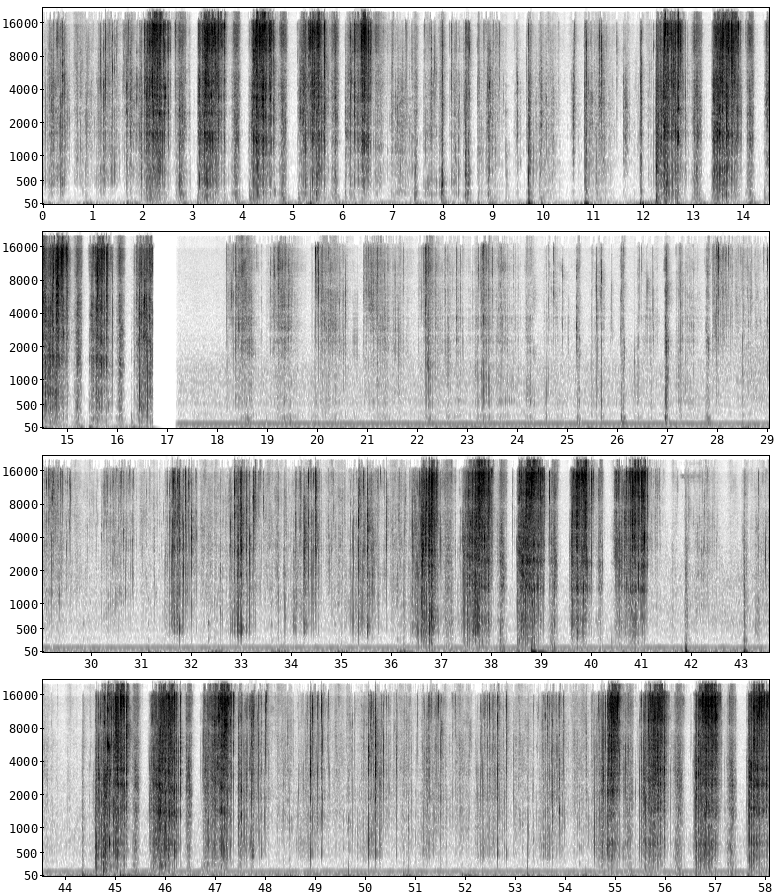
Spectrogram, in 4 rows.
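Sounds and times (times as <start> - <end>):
steady low hum: 17.2 - 58.0.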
